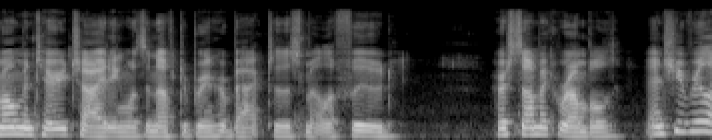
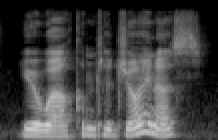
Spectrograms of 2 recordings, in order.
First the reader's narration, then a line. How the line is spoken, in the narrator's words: Anne said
